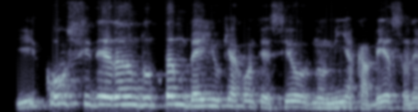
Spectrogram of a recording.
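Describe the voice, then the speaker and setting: This is a man's voice. It carries vocal fry throughout. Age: 60s. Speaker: lawyer and council candidate. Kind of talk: interview. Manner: casual, with frequent fillers.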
